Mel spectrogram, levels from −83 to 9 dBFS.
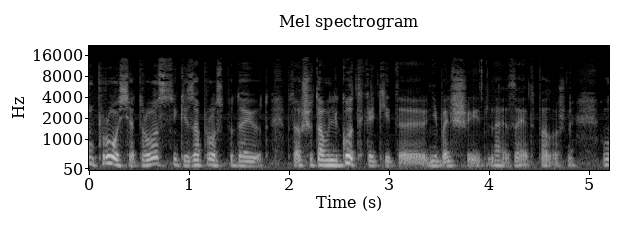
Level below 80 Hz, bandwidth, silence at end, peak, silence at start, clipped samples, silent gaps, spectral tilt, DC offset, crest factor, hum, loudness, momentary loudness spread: -58 dBFS; 15 kHz; 0 s; -6 dBFS; 0 s; under 0.1%; none; -6 dB/octave; under 0.1%; 18 dB; none; -25 LUFS; 12 LU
